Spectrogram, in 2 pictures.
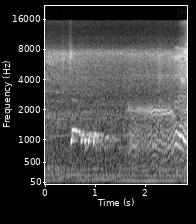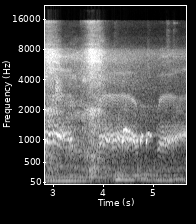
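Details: Local zebra dove with a sri tumpuk song, used as a lure to draw replies from other doves. Trilled, wavering coo phrases run back to back under a droning low hum and brief hissy noise bursts.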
